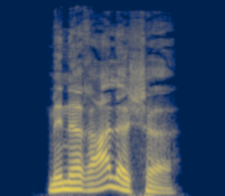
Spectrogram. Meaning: inflection of mineralisch: 1. strong/mixed nominative/accusative feminine singular 2. strong nominative/accusative plural 3. weak nominative all-gender singular
- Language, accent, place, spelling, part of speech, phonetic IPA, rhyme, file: German, Germany, Berlin, mineralische, adjective, [mɪneˈʁaːlɪʃə], -aːlɪʃə, De-mineralische.ogg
